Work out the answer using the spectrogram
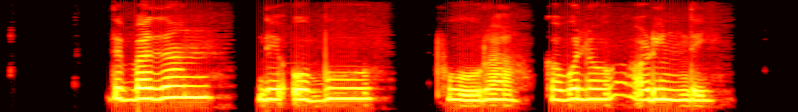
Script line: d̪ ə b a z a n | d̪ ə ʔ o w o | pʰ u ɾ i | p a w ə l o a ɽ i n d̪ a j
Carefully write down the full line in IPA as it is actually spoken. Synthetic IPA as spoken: d̪ ə b a z a n | d̪ ə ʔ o b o | pʰ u ɾ a | k a w ə l o a ɽ i n d̪ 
